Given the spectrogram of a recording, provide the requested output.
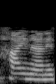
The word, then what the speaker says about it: Hainan: How do you spell that, Hainan? – Hainan. It's H-A-I-N-A-N.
